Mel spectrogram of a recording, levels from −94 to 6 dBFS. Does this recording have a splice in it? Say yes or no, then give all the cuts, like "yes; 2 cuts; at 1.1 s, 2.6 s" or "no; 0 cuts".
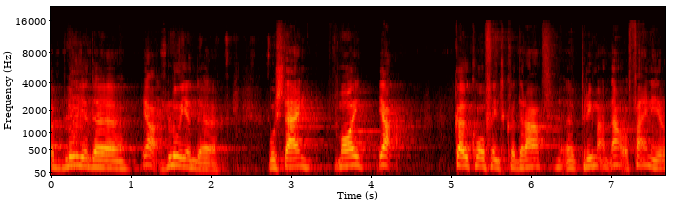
no; 0 cuts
